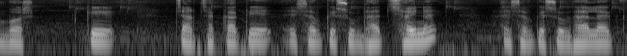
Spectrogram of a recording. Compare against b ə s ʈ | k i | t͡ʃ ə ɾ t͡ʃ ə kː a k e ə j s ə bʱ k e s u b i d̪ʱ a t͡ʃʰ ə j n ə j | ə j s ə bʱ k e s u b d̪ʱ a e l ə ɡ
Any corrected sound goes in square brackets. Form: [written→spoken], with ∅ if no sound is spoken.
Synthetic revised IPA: b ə s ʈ | k [i→e] | t͡ʃ [ə→a] ɾ t͡ʃ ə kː a k e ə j s ə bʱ k e s u b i d̪ʱ a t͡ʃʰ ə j n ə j | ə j s ə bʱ k e s u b d̪ʱ a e l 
